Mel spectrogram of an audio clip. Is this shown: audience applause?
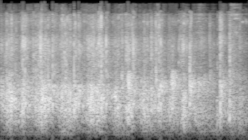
yes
